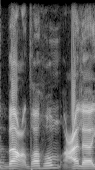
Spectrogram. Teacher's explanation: اس کے بعد بعضهم علی، یہاں بعضهم میں میم ساکن ہے، میم ساکن کے بعد عین ہے، تو یہاں پہ ہم اظہار شفوی کریں گے، یعنی میم ساکن پہ ہم ٹھہریں گے نہیں، غنہ نہیں کریں گے، بلکہ تیزی سے ہم اس کو ادا کریں گے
